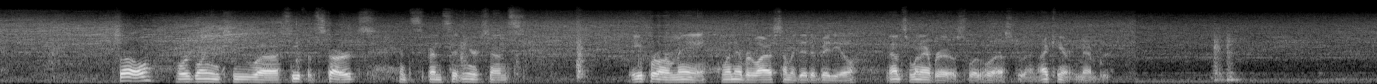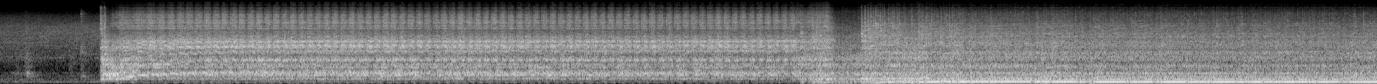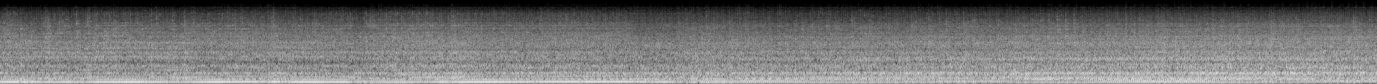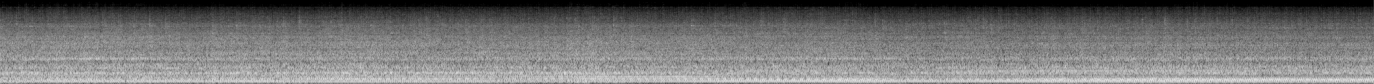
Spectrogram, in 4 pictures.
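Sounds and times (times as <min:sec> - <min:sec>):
gas engine running unevenly: 0:14.0 - 0:55.0
starter cranking engine: 0:14.6 - 0:45.0.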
